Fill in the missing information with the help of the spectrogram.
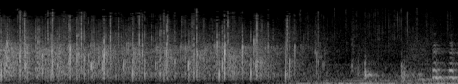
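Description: Audience applauding, fading away about three seconds in.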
